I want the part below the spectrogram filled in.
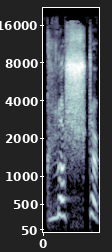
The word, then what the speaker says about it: Gloucester: Drehort hierfür war die nicht Gloucester, sondern was haben wir gelernt, wie es ausgesprochen wird? Gloucester Cathedral.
